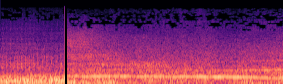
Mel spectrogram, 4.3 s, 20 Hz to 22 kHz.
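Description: Royal Enfield Classic 350 riding at speed, its engine rumble mixed with wind noise, cut off suddenly about a second in. Then a different engine note takes over, holding one pitch that slowly falls.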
